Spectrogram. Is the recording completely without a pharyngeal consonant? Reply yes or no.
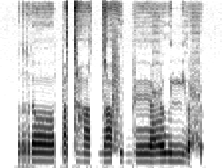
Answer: no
